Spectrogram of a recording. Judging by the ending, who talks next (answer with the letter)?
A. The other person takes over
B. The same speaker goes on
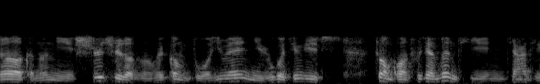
B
